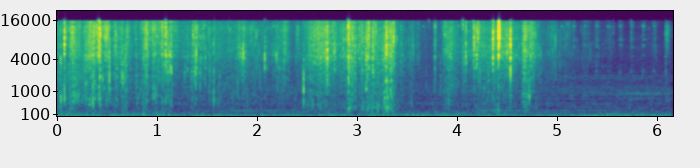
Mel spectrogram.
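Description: Irregular crackling and rustling of bankside vegetation as someone pushes through it, dense for about five seconds and then dying away.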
